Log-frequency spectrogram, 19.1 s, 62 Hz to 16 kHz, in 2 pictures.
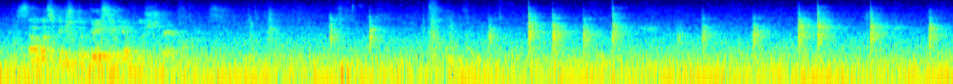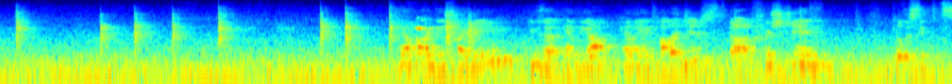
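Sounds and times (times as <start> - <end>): steady low hum: 0.0 - 19.0
chalk tapping on a blackboard: 4.9 - 9.9.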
